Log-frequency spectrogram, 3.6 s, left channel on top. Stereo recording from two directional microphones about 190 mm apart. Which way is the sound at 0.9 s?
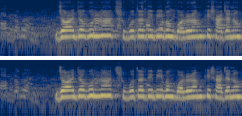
10° right (ahead or behind).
